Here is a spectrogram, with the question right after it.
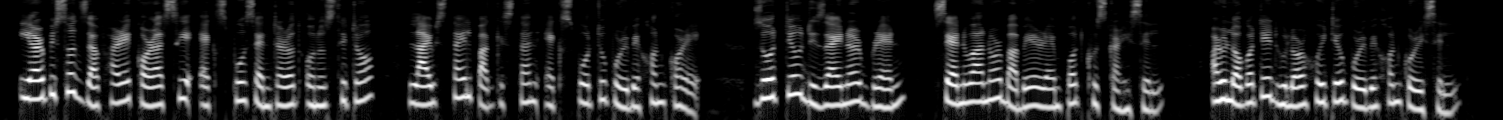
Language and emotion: Assamese, neutral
